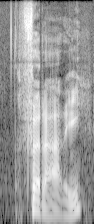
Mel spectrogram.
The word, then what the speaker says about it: Ferrari: So that is Ferrari, because you have to say it like that.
